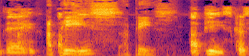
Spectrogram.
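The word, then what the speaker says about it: Appice: how do you say his last name Dave a piece a piece a piece because he was the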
